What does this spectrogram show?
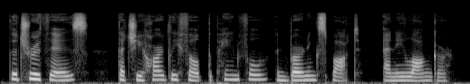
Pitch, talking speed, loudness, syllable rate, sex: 200 Hz, 180 wpm, -20 LUFS, 4.9 syllables/s, female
